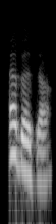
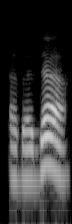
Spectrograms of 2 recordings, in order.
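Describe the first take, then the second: First: The stress is on the first syllable. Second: The stress is on the last syllable. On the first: "en mettant un nabr sur harakat al-hamza" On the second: "en plaçant un nabr sur harakat al-dal à la fin"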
